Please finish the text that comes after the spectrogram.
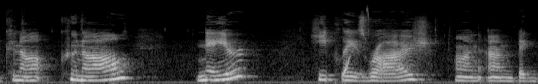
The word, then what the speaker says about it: Kunal Nayyar: from I follow I just looked up the pronunciation of it cuz I never knew how to say his name cannot Kunal Nayyar he plays Raj on Big Bang Theory and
